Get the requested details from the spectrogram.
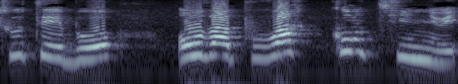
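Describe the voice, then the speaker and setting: Her intonation lively, a woman speaks. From Paris, France. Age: 40s. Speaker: knitting teacher. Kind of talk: live knitting class instruction. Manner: calm, patient.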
